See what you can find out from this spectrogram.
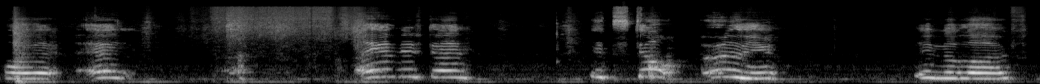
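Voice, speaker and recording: Woman on her live stream, high voice, super slow, keeps stuttering and pausing, unscripted. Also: steady tone, warm tone, a little hiss or hum. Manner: halting and hesitant, stutters and pauses often.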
